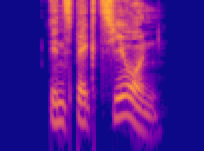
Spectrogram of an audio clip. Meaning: 1. inspection, supervision, servicing 2. a unit at a military school equivalent to a company
- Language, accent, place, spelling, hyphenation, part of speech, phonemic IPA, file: German, Germany, Berlin, Inspektion, In‧spek‧ti‧on, noun, /ɪnspɛkˈtsi̯oːn/, De-Inspektion.ogg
